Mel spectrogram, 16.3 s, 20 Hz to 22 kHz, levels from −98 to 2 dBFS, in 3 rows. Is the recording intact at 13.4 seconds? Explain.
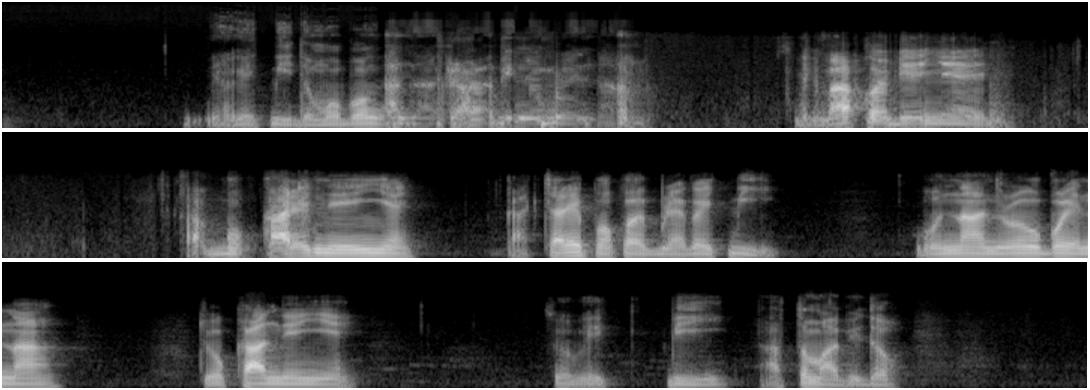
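No. From 1.93 s to the end of the clip, a call bitrate drop is in effect: the encoder falls from 32 to 6 kbps and narrows its bandwidth from 20 kHz to 6 kHz. At 13.4 s the speech sounds coarse, watery and muffled.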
